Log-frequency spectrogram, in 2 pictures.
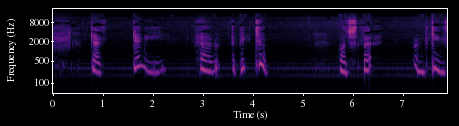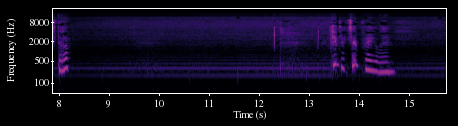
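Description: A young girl exclaims excitedly in short, high bursts.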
